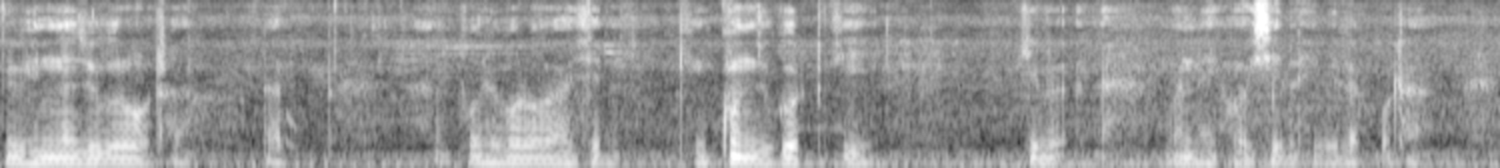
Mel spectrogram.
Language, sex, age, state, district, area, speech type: Assamese, male, 45-60, Assam, Goalpara, urban, spontaneous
